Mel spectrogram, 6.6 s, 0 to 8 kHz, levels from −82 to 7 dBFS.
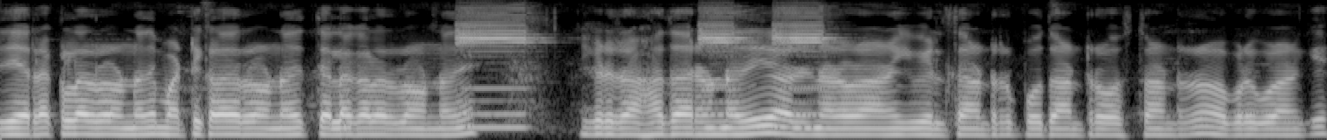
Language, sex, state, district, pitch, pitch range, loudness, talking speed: Telugu, male, Telangana, Karimnagar, 135 Hz, 130-140 Hz, -15 LUFS, 200 wpm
